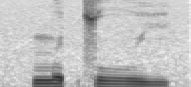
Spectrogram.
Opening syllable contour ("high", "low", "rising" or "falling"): low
